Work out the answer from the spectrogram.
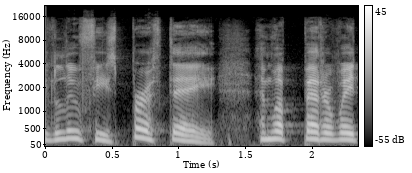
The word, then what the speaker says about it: Luffy: But what you might not know is how to pronounce his name. It's Luffy.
